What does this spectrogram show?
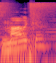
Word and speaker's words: Monika: And it sounds like you already know Monika, is that right? Or Monica? Is that how you say it? Monica?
